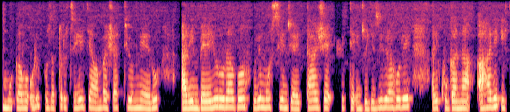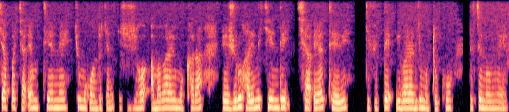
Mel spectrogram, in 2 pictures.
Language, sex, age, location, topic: Kinyarwanda, female, 25-35, Huye, government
